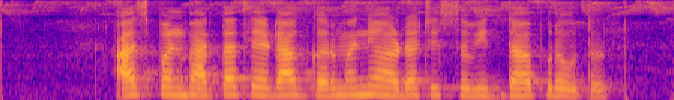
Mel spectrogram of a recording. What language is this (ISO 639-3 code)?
mar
